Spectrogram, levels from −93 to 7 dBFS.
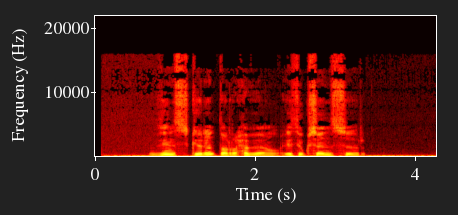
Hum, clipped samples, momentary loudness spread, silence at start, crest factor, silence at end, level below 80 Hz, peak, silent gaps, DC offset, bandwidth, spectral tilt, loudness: none; under 0.1%; 19 LU; 0.1 s; 16 dB; 0 s; -38 dBFS; -8 dBFS; none; under 0.1%; 16.5 kHz; -6 dB/octave; -24 LUFS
